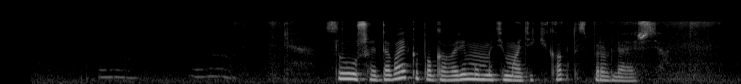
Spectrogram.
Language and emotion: Russian, neutral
